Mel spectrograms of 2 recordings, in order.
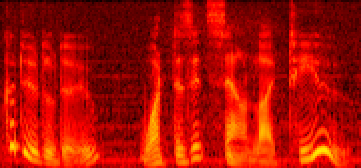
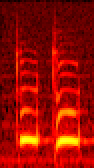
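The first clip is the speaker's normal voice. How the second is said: high louder toot toot; train whistle; 6 dB louder than usual. Retold or imitated.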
